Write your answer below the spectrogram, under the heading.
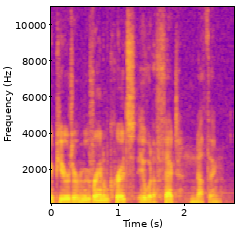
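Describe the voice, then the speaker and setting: With music in the background, a medium-pitched man speaks very fast with fairly even intonation. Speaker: gaming video creator. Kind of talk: scripted video essay narration. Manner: awkward, halting.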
